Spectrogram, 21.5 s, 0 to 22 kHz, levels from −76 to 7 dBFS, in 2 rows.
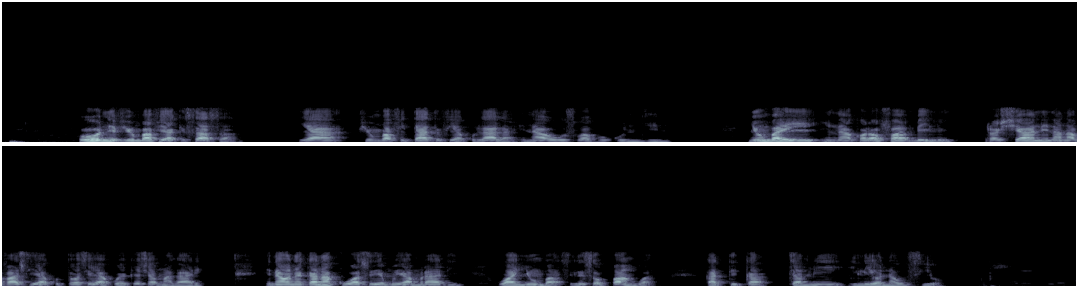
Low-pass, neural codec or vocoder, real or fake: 5.4 kHz; none; real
